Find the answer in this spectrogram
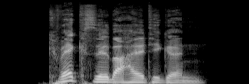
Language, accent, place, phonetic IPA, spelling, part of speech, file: German, Germany, Berlin, [ˈkvɛkzɪlbɐˌhaltɪɡn̩], quecksilberhaltigen, adjective, De-quecksilberhaltigen.ogg
- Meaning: inflection of quecksilberhaltig: 1. strong genitive masculine/neuter singular 2. weak/mixed genitive/dative all-gender singular 3. strong/weak/mixed accusative masculine singular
